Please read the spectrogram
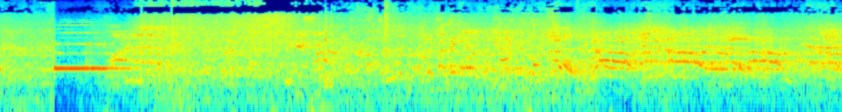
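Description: Electronic start signal on a swimming pool's starting system sounding one steady beep about a second long, which marks the start of the race. Spectators cheer and shout at once and keep it up through the rest.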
